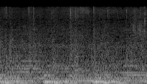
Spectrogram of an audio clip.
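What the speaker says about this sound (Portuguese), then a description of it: "Tá chovendo." Light rain pattering steadily outdoors near a washing machine area, a soft continuous patter with a low hum underneath, no voices.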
